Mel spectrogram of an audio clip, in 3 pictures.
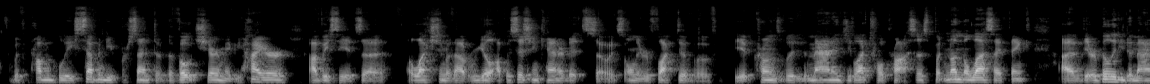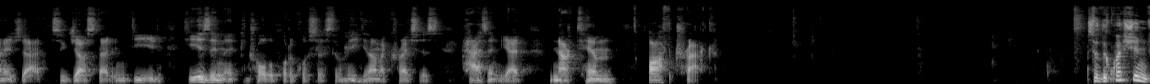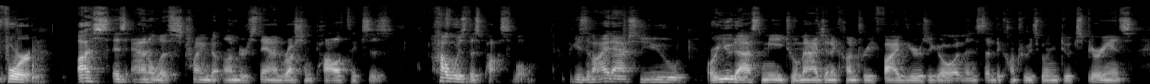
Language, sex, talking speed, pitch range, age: English, male, 180 wpm, 95-110 Hz, 30-49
